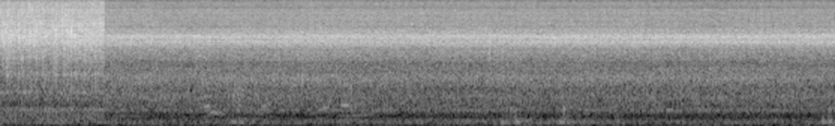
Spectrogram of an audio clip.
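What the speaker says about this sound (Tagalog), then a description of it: "Gisahin ko muna." Jackfruit sautéing in a hot pan for ginataang langka gives a steady, close sizzling hiss that runs unbroken from start to finish, slightly louder in the first second.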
